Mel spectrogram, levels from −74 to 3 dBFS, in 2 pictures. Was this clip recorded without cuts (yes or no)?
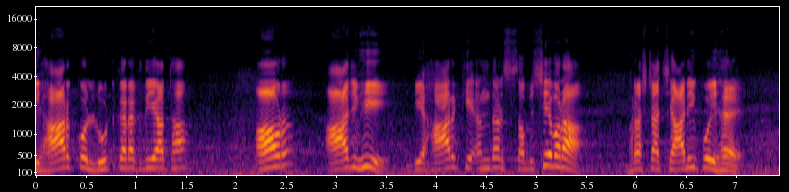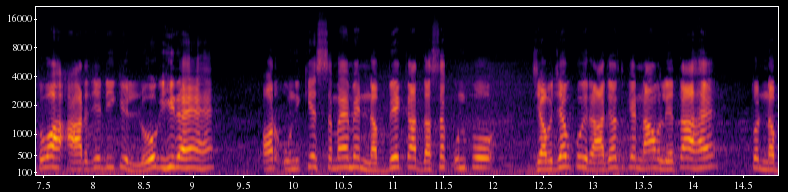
yes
